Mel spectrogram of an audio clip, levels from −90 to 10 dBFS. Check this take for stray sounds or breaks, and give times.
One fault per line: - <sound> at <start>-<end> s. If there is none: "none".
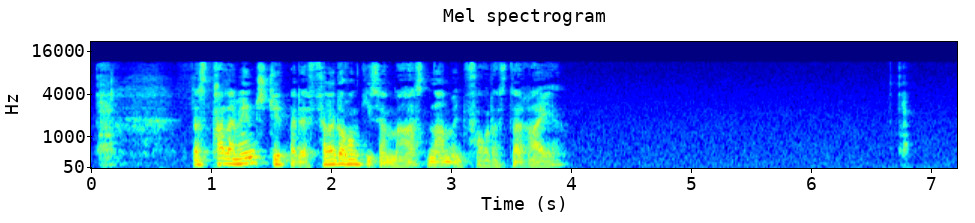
none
